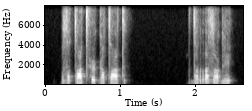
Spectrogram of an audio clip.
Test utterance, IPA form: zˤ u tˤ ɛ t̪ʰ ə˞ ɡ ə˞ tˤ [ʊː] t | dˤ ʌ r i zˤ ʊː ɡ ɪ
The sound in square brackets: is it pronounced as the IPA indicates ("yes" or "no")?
no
